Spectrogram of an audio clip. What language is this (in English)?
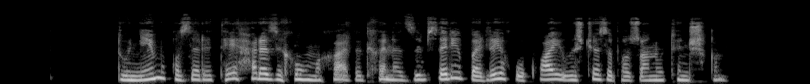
Kabardian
